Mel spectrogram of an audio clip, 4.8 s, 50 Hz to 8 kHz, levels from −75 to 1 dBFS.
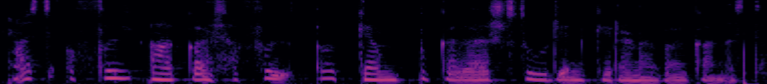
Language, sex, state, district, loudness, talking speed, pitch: Kannada, female, Karnataka, Dakshina Kannada, -42 LUFS, 100 wpm, 205 Hz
